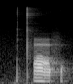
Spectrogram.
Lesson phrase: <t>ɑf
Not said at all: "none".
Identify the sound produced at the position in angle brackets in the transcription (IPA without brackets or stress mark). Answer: tʼ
